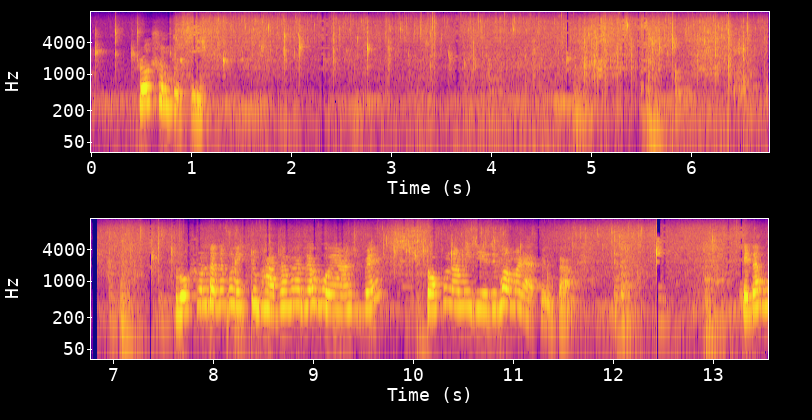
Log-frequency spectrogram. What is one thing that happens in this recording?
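Hot oil and sauce sizzle loudly in a pan.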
